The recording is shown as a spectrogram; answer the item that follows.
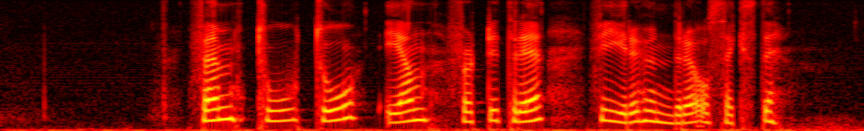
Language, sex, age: Norwegian, female, 24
